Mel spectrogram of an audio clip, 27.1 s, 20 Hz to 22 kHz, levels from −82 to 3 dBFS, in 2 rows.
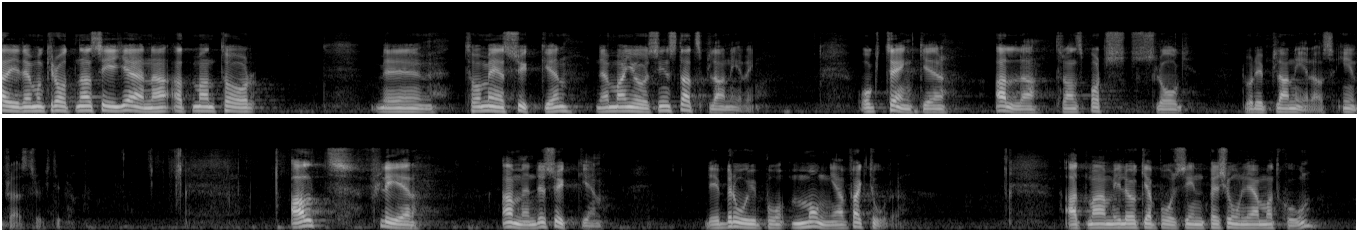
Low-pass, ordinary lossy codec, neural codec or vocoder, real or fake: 7.2 kHz; Opus, 64 kbps; none; real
